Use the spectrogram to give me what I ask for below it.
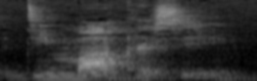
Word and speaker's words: democracy: let's move on so the correct answer for this word is the second pronunciation where we stress the second syllable which pronounces it as democracy democracy so those are the two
